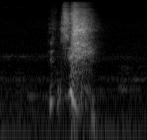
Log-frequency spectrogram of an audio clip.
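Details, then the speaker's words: Adult, a self-described loud sneezer, deliberately sneezing as quietly as possible: a quick catching inhale, then one sharp, hissing burst of air. "That was me actively trying to sneeze as quietly as I could. And that's as quiet as I got it."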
